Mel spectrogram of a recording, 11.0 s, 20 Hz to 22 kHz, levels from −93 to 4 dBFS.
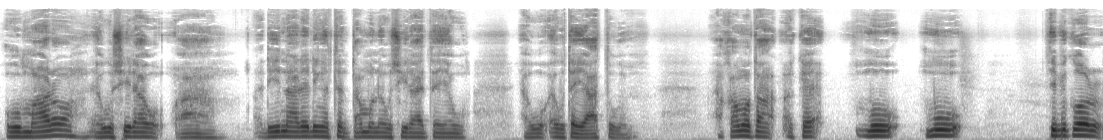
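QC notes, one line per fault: No faults were heard anywhere in the speech. Nothing in the recording calls for a QC note.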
